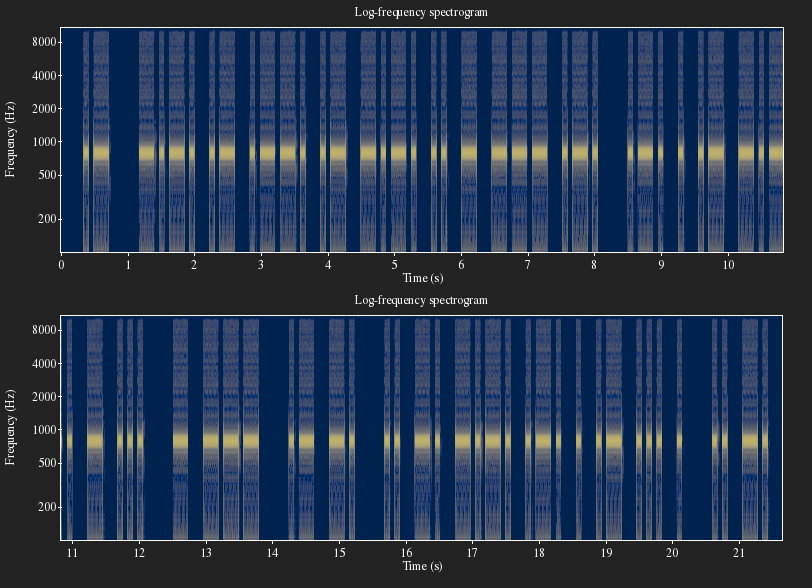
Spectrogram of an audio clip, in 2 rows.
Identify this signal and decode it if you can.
Morse code, heard as a keyed tone, about 16 wpm, 800 Hz. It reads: A CAPACITOR REACTS TO AN INCREASE IN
